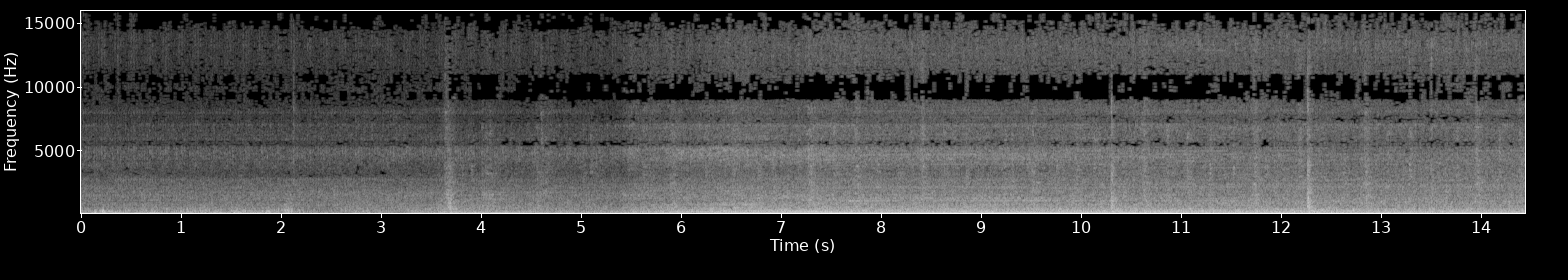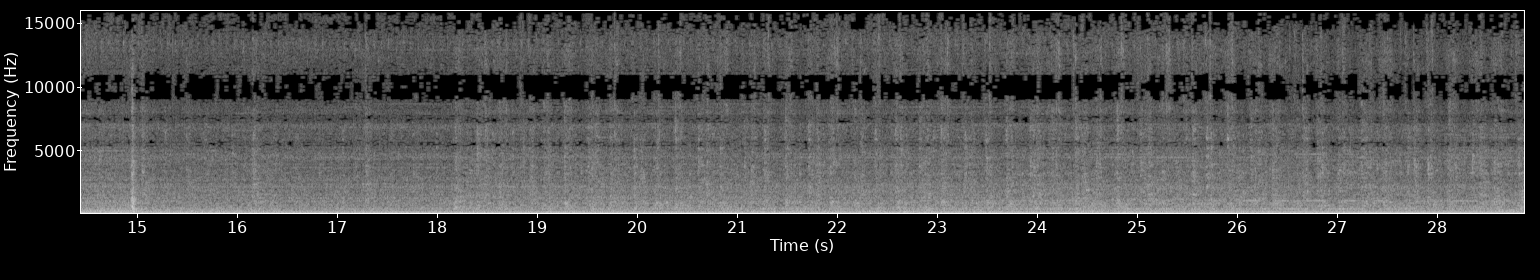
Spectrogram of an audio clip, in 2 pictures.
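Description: Tractor engine running. A few seconds in, its revs climb over about two seconds, then it holds a steady low hum, with a few light knocks.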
